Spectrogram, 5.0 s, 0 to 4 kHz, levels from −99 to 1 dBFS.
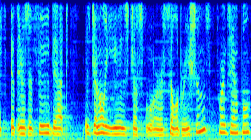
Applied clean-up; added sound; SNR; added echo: neural separator model SepFormer DNS4.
